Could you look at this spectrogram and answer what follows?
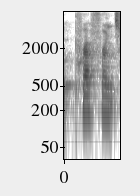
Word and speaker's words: preference: use the e or red tent vowel so you can think about the word ref or red I have a preference for red match that vowel to get that correct and then the second syllable rinse is going to just have a reduced vowel again we're back to our schwa or our I sound preference preference or preference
